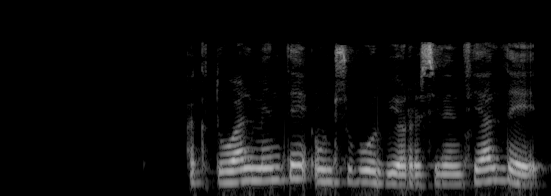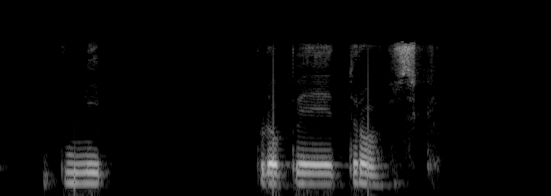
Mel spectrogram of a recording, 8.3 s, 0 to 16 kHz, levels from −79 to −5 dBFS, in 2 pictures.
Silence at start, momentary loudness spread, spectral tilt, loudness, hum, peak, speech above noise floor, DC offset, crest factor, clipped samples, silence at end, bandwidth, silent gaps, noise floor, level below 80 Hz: 1.4 s; 9 LU; -5 dB/octave; -34 LUFS; none; -16 dBFS; over 56 dB; under 0.1%; 20 dB; under 0.1%; 0.9 s; 8 kHz; 5.55-5.59 s; under -90 dBFS; -76 dBFS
